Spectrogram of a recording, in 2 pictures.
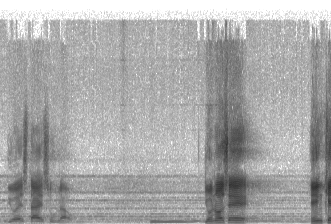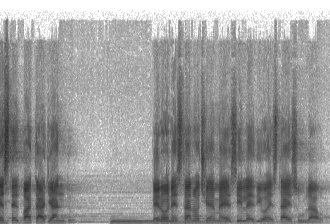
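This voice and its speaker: A man preaching a sermon at a night vigil, reading scripture aloud and asking the congregation questions that he then answers himself. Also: high voice. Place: church during a night vigil. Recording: reverberant church hall with music behind.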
